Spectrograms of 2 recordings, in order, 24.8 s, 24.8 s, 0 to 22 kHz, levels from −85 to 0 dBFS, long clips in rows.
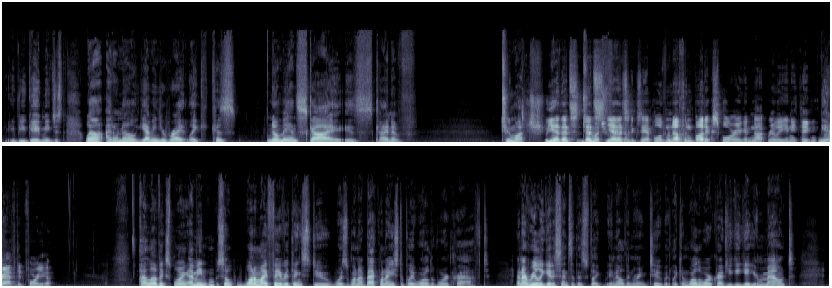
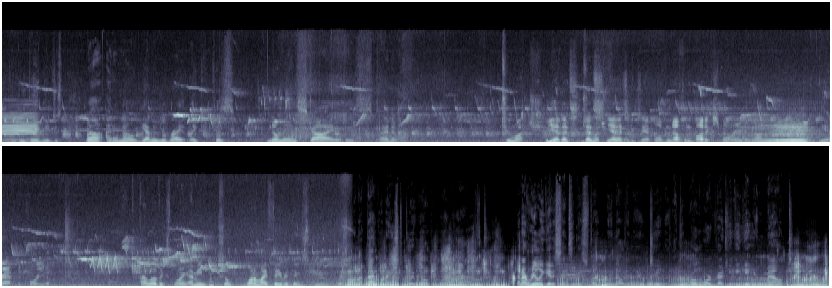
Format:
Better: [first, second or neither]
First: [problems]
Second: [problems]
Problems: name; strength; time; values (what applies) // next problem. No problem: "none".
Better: first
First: none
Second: animal sounds; very loud; throughout; 1 dB above the speech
